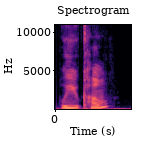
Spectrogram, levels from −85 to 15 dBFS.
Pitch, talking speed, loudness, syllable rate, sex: 240 Hz, 235 wpm, -15 LUFS, 6.3 syllables/s, female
